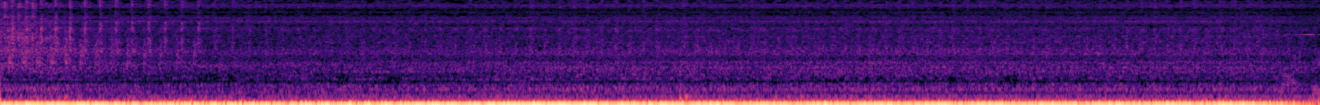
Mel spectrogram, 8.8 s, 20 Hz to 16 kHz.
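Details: Used Mazda MX5 viewed for purchase, fitted with aftermarket coilovers, anti-roll bars and strut braces, just after start-up: deep, steady idle with an even low rumble and no knocks or misses; a normal idle.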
